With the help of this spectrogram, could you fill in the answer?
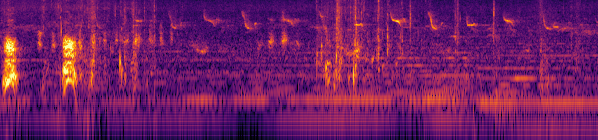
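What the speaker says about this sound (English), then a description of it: "Good dog, Mutt." Mutt the dog in Kingdom Come: Deliverance II gives two loud barks up close, followed by fainter rustling and chirping birds in the background.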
